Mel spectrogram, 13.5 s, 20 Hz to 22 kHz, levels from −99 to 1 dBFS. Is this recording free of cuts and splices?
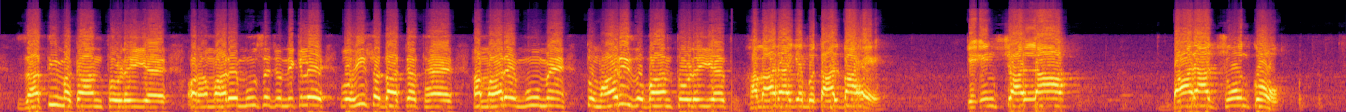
no; 1 cut; at 7.3 s

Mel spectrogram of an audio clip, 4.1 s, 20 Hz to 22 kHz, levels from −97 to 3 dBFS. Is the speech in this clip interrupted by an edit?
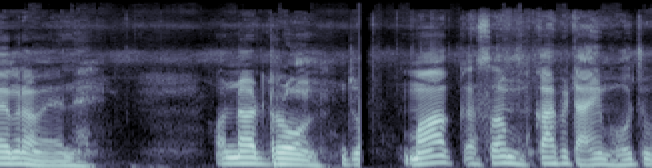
yes; 1 cut; at 2.1 s

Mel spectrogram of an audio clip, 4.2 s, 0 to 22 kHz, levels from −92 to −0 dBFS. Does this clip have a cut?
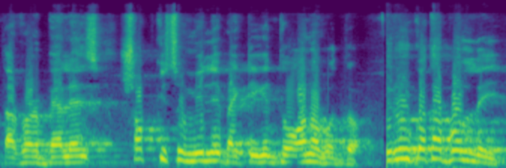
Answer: yes; 1 cut; at 3.2 s

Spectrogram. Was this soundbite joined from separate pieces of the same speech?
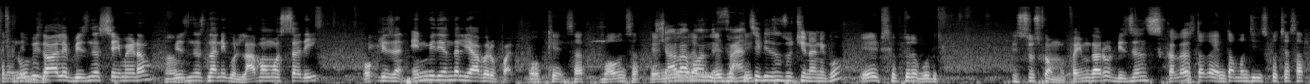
yes; 2 cuts; at 3.8 s, 11.9 s

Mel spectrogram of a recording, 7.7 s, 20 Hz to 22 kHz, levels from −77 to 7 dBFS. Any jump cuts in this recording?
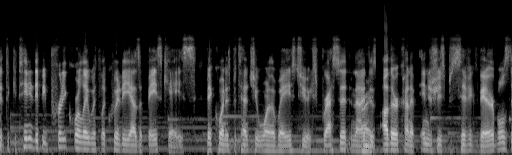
yes; 2 cuts; at 2.9 s, 5.6 s

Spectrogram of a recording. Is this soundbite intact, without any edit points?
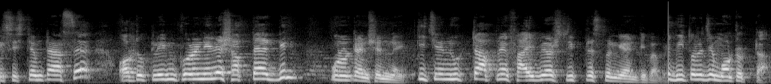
no; 2 cuts; at 4.1 s, 6.7 s

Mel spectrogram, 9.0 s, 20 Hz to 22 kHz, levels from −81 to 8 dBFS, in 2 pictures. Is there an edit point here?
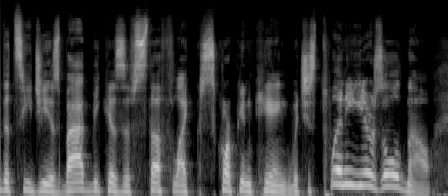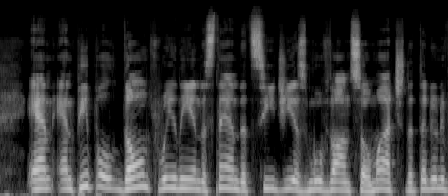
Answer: no; 0 cuts

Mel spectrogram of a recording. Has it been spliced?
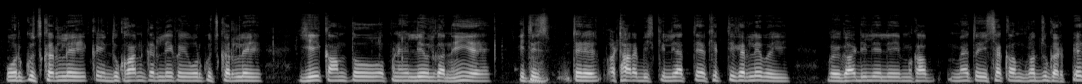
yes; 1 cut; at 5.0 s

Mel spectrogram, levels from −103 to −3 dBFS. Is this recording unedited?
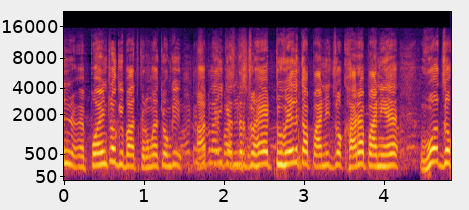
no; 1 cut; at 1.9 s

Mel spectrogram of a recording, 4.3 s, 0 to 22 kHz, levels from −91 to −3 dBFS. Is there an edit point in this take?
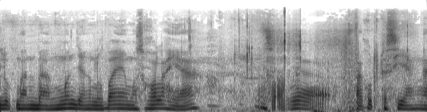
no; 0 cuts

